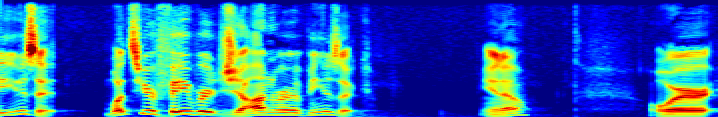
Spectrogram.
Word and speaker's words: genre: g n r e genre okay now of course maybe you've pronounced this Jenner I hear that often Jenner we don't want to say Jenner or anything like that but jean genre so the genre of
